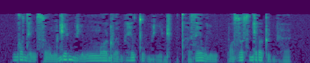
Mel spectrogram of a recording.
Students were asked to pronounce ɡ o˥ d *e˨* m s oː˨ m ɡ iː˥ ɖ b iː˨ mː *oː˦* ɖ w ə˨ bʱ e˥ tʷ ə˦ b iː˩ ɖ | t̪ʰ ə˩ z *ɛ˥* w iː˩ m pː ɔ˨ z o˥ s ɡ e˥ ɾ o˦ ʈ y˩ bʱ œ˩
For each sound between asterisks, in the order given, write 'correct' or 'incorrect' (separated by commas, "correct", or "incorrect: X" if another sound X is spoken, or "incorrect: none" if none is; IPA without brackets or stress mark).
correct, correct, incorrect: e˥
